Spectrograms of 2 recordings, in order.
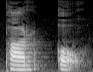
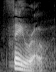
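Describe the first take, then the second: First: It begins with p and splits as par-o. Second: It begins with f and splits as fe-ro. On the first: "But in Hebrew, it's par-o" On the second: "In English, it's Pharaoh"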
